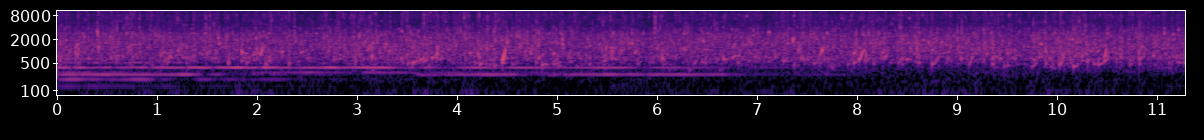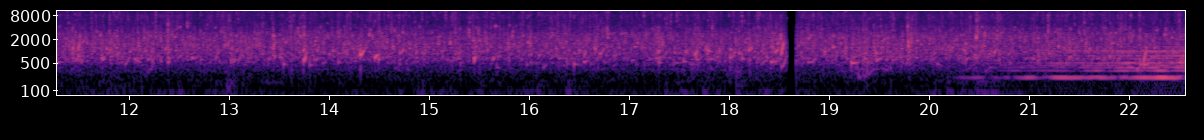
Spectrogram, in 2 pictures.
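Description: Running water of a small stream trickling steadily, a nature recording. Sustained music notes fade out over the first few seconds, the sound cuts out for an instant about three-quarters of the way through, and new sustained music notes come in near the end.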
